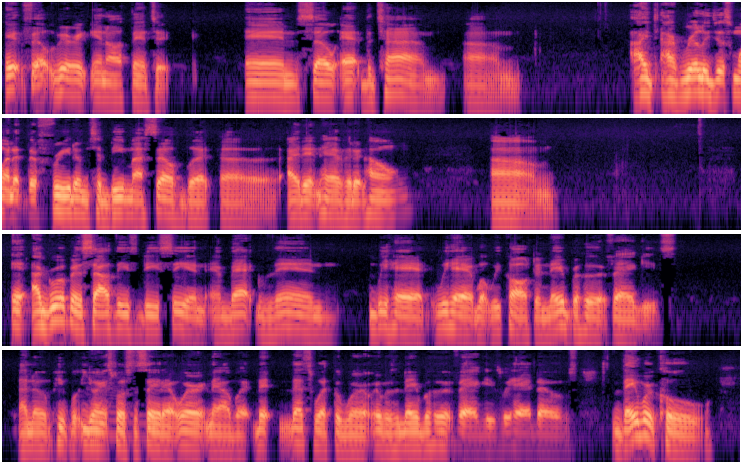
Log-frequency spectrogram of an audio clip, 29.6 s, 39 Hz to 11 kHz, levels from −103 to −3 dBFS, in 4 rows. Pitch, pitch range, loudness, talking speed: 100 Hz, 95-115 Hz, -26 LUFS, 155 wpm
